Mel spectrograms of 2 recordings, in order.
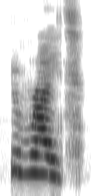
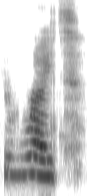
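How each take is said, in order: First: Said in the usual way. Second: Whisper. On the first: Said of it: "calmed down". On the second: Acted. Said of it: "calmed down as she swallowed".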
